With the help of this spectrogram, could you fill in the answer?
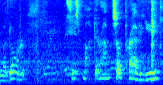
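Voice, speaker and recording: With music playing in the background, a woman talks at a medium pitch. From North Carolina. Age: 80s+. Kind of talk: interview answer.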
